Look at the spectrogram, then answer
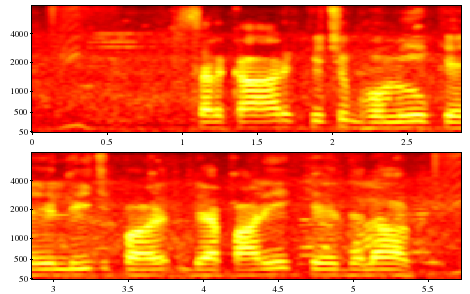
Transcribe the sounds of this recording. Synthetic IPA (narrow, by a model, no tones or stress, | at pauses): səɾkaːɾkɪt͡ʃʰbʱuːmikeliːd͡ʒpəɾbjaːpaːɾiked̪elək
